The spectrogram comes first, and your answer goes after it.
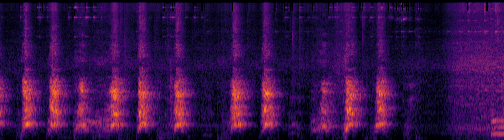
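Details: Padme the Great Dane barks while trailing a new Roomba: a dozen emphatic barks at a brisk irregular pace, then the barking stops and a whirring machine noise rises at the end.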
